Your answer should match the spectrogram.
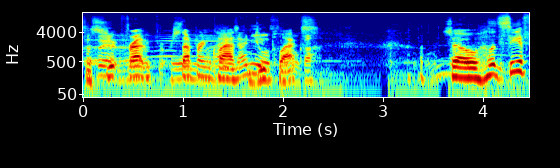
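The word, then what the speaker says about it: Dupleix: welcome back I guess technically it's French so we won't pronounce the X at the end but um all right so we have the French Heavy Cruiser from 1930 do Plex it's a su class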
